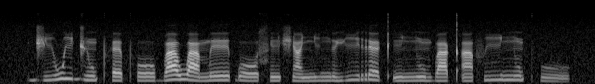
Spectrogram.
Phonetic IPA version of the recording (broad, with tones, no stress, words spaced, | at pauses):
d͡ʒi˨˦ wi˦d͡ʒũ˨pʰɛ˨pʰoː˨ ba˦wa˨ meː˦ɓoː˨ sĩ˨ ʃã˨ ɲi˨ŋɪ˨jiː˦r ɛ˨kʼĩ˨ ɲũ˨ba˨ kʼã˨fiː˦ ɲũ˦ pʰuː˨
